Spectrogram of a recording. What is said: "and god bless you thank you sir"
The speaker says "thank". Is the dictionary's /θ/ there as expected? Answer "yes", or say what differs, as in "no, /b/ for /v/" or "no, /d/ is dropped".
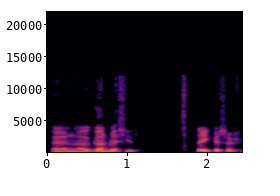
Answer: no, /t/ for /θ/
